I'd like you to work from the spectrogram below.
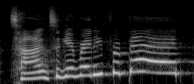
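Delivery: high, carrying call from a mother to her son. A narrator's reading. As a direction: call up the stairs, bedtime. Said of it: "his mother called".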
